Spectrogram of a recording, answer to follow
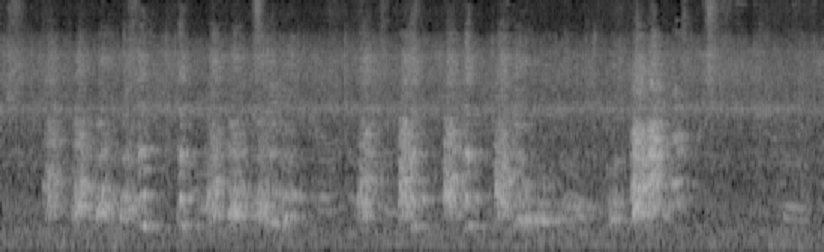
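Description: Dogs barking and yipping in a shelter kennel block: a run of short barks, the loudest about eight and a half seconds in.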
